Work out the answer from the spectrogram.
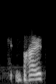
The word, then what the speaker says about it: Brigid: Bride, ça s'écrit Brigide, B-R-I-G-I-D.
